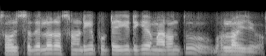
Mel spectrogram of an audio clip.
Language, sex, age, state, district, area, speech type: Odia, male, 45-60, Odisha, Angul, rural, conversation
